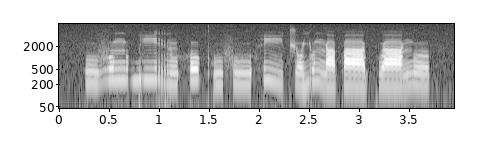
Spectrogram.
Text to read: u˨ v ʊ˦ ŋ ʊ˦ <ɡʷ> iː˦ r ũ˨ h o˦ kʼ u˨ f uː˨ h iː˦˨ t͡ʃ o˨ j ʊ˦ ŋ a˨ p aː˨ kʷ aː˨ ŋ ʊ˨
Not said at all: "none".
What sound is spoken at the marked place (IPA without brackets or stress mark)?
ɡ͡b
